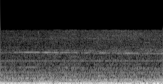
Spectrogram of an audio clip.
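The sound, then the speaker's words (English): A bus rumbles past with a loud, steady low engine drone and broad road roar, a thin whine running through it. No one speaks. “As the bus goes past”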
